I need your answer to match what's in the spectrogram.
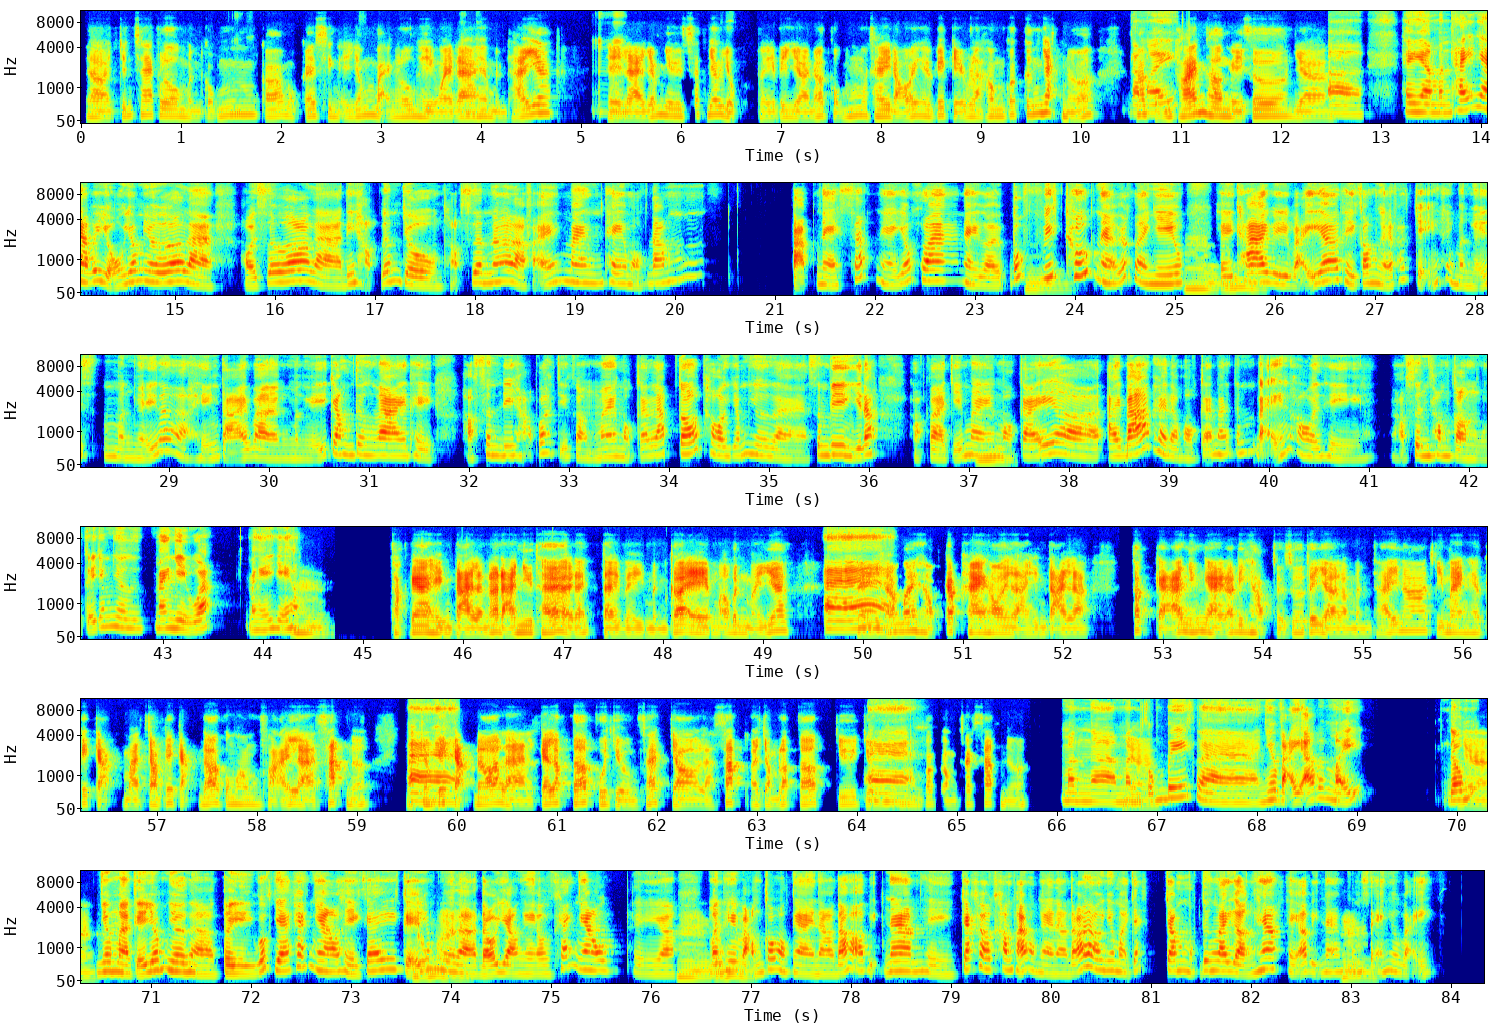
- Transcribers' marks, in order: other background noise; tapping
- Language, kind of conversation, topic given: Vietnamese, unstructured, Bạn nghĩ giáo dục sẽ thay đổi như thế nào để phù hợp với thế hệ trẻ?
